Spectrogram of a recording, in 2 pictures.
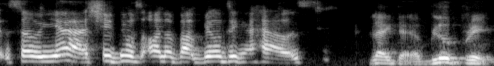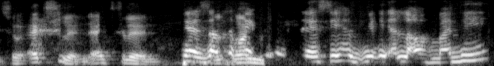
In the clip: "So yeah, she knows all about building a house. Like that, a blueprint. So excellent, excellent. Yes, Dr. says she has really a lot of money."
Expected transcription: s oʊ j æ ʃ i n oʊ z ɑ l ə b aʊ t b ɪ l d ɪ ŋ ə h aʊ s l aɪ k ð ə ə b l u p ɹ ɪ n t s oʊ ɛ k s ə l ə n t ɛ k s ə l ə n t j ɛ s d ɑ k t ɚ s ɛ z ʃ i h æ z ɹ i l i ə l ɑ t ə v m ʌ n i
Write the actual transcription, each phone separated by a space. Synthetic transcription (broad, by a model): s oʊ j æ ʃ i n oʊ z ɑ l ə b aʊ t b ɪ l d ɪ ŋ ə h aʊ s l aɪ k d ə ə b l u p ɹ ɪ n t s oʊ ɛ k s ə l ə n t ɛ k s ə l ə n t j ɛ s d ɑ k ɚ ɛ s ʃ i h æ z ɹ i l i ə l ɑ t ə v m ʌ n i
